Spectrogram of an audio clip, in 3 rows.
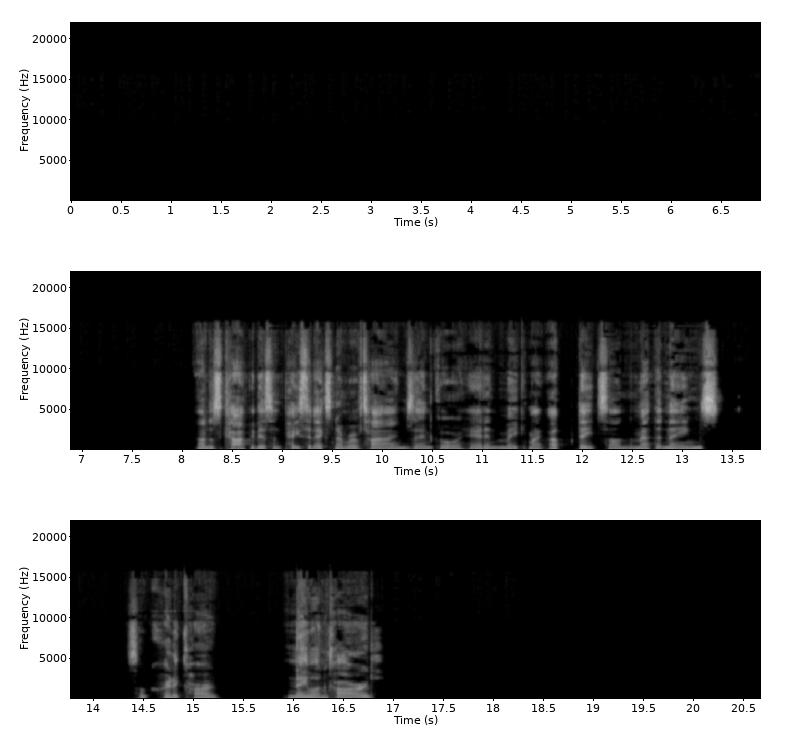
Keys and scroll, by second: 2.3 super+s, 3.1 super+s, 9.8 super+c, 10.9 super+v, 11.4 super+v, 12.3 super+v.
